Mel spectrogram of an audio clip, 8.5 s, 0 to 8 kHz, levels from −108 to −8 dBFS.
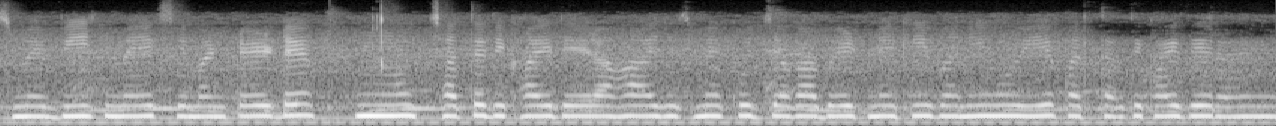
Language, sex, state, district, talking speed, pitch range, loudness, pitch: Hindi, female, Bihar, Madhepura, 170 wpm, 240-245 Hz, -19 LUFS, 245 Hz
